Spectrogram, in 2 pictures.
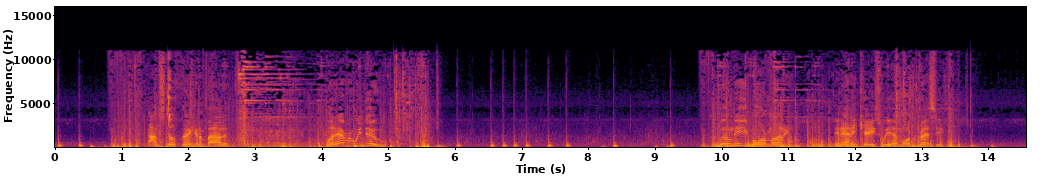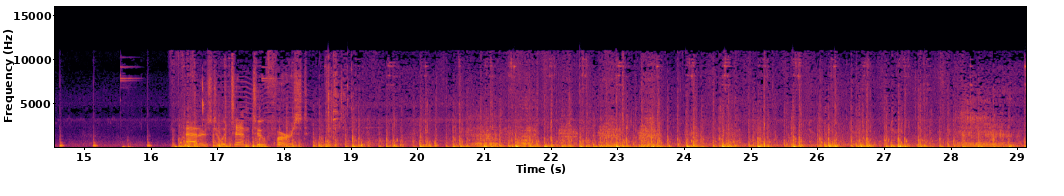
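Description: Horse hooves clop along a dirt path and then a wooden bridge.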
